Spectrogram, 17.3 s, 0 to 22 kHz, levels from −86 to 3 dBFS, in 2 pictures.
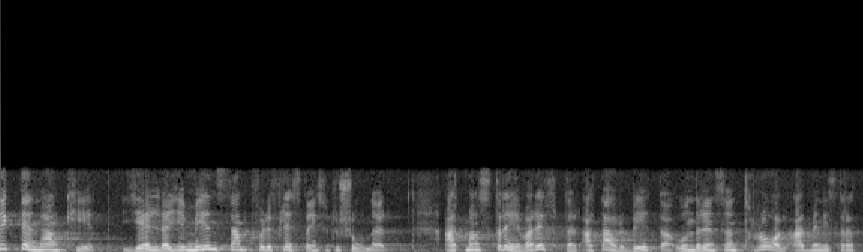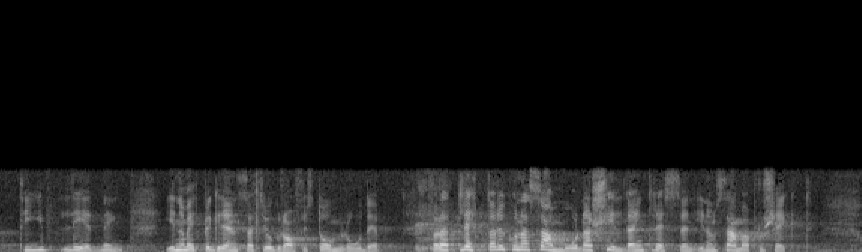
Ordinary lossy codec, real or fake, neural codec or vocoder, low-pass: none; real; none; 7.2 kHz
